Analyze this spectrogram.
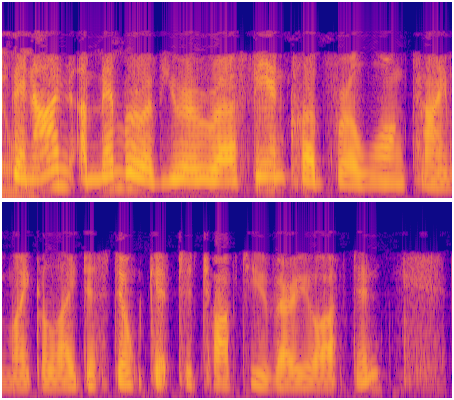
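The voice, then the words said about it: Rhode Island / Long Island accent. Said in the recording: “we have the same accent ... you sounded like you were from uh, Long Island ... I was trying to get rid of that accent”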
